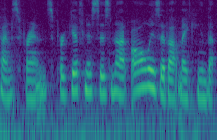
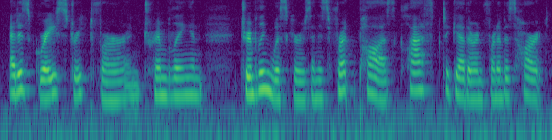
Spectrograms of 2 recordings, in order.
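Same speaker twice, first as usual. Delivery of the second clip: ordinary delivery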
